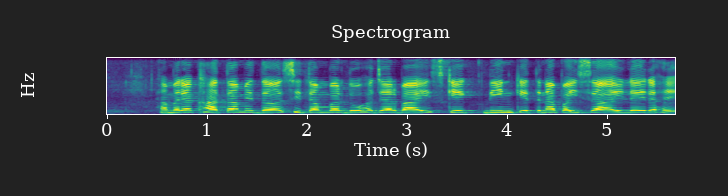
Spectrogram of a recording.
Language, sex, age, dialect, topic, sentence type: Magahi, female, 36-40, Western, banking, question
